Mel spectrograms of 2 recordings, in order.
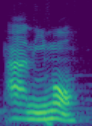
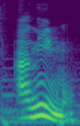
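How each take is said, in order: First: The stress is on the third syllable. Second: The stress is on the second syllable. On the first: It is the past-tense form meaning someone encouraged. "si yo decido cambiar el acento en la última sílaba" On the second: It is the present-tense form meaning I encourage. "si le cambio el sonido en el segundo, en la segunda sílaba"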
